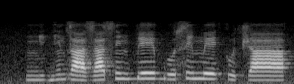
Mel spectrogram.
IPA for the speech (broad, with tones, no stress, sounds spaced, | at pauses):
ɲ i˨ ɡ ĩ˦ d aː˨ z a˦ s ĩ˦ ɡ͡b eː˦ b u˨˦ s i˦ m eː˦ k u˨ t͡ʃ aː˦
